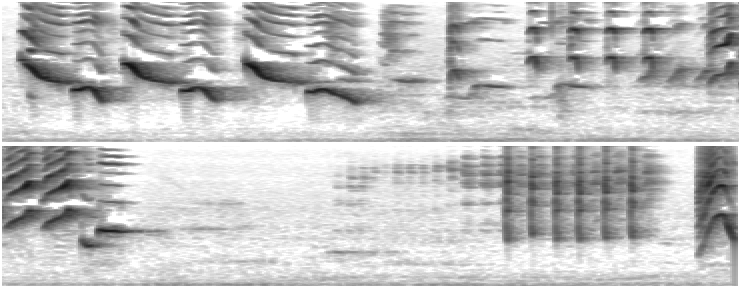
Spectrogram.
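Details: White-crested laughingthrush singing: loud clear whistled phrases, first a run of three downslurred notes each about a second apart, then quicker chattering notes, a quiet pause, and bursts of sharp ticking clicks near the end.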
